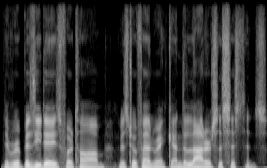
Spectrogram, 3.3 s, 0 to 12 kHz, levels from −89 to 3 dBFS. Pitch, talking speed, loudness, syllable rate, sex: 120 Hz, 215 wpm, -18 LUFS, 5.8 syllables/s, male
